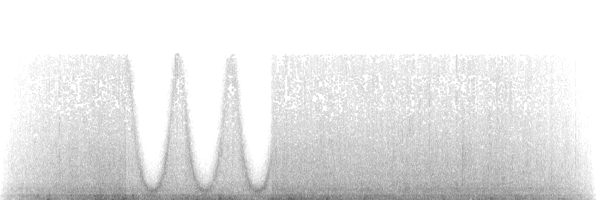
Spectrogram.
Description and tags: BRUYAS Charlotte Rainy
I recorded the rain falling. Then, I added an opening and closing background to make the sound more aesthetic. From the first second, I added a wahwah effect to give originality to this sound.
